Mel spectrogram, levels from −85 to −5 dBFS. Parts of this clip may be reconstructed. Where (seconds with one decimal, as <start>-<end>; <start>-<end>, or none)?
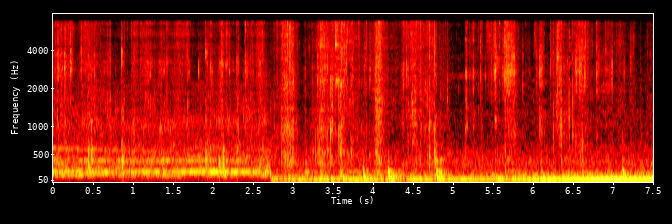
0.6-2.8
